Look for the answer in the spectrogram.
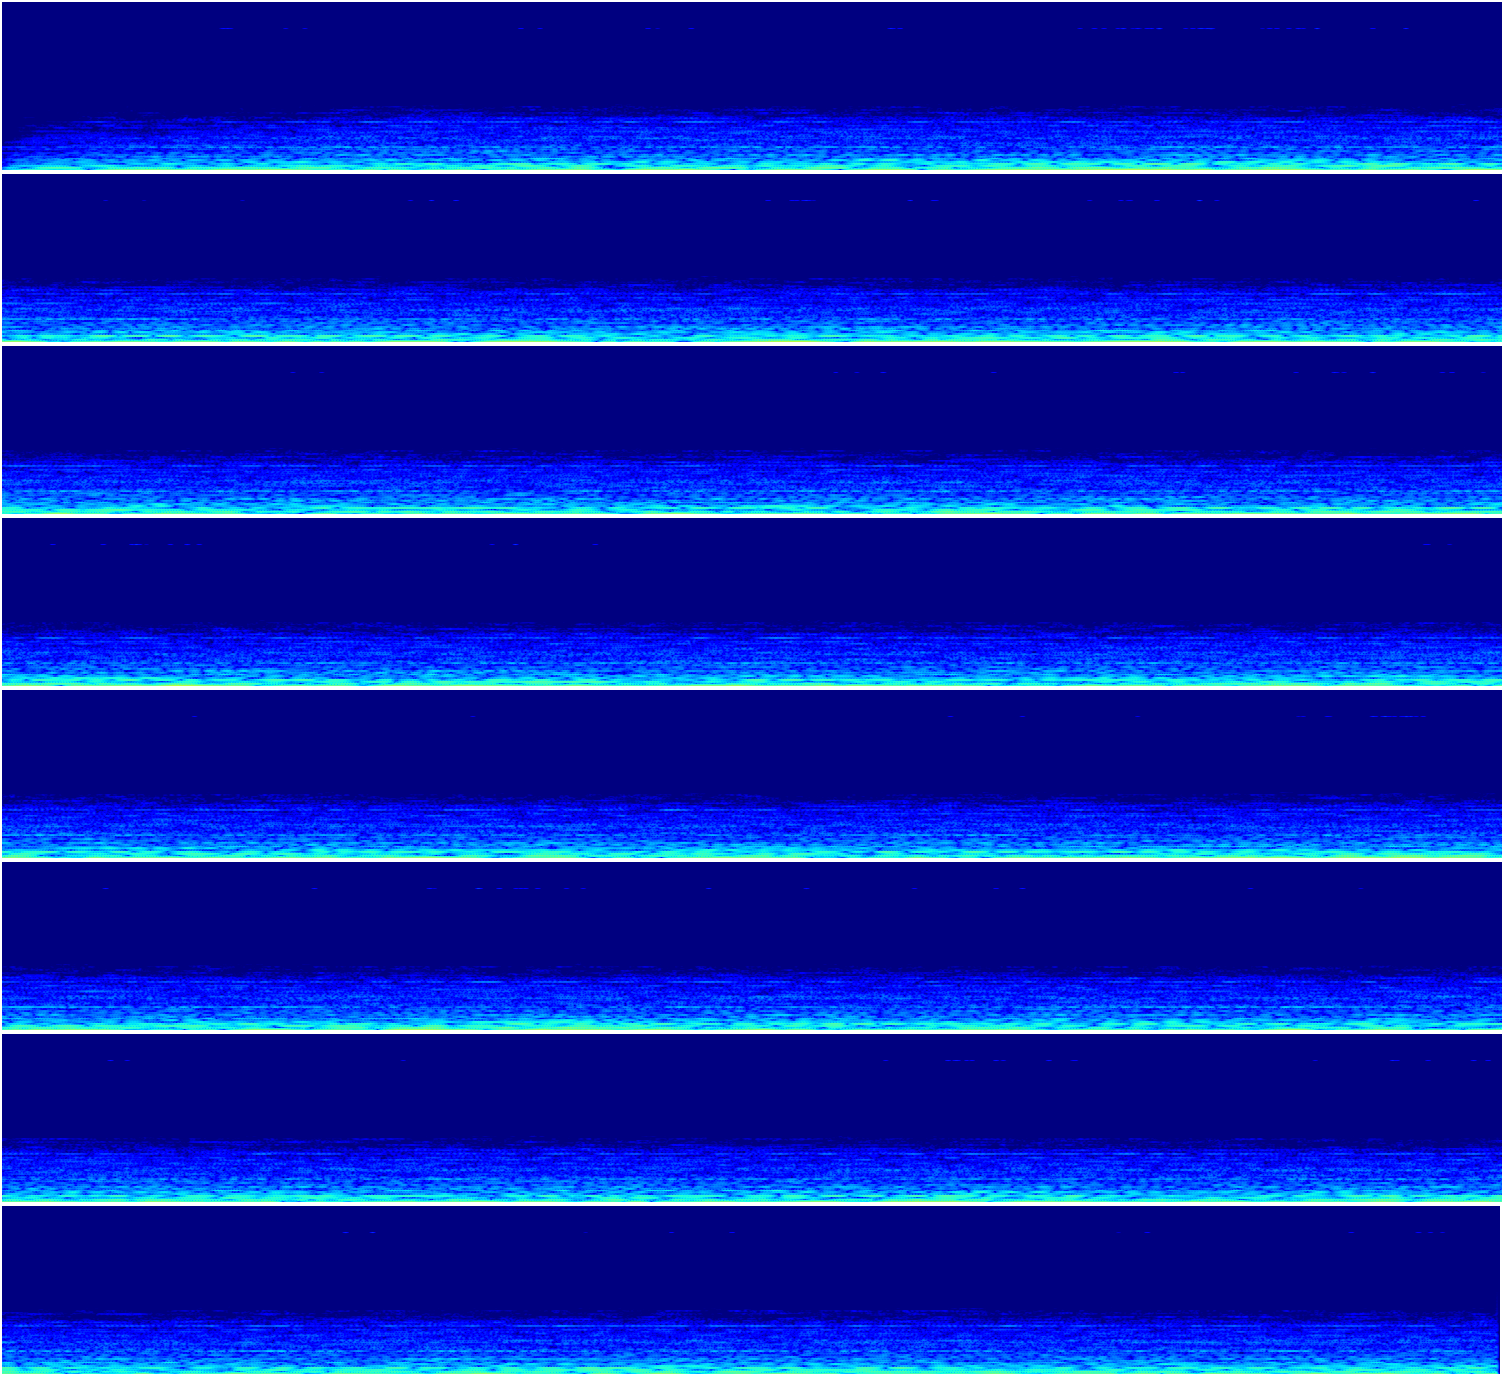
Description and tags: Two minutes of dark drone sound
